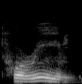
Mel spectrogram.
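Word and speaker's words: Purim: scheme ok so exactly it's actually pronounced Perrine ok so I'm wondering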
